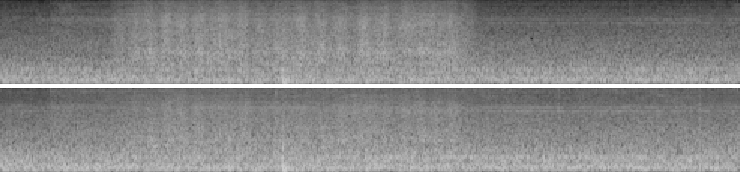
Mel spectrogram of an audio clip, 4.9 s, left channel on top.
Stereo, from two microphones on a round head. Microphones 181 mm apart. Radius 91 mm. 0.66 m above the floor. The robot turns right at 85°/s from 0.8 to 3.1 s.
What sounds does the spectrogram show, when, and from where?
1.9 s an explosion: 45° right (ahead or behind), 3 m; by 2.4 s 5° right (ahead or behind), 3 m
